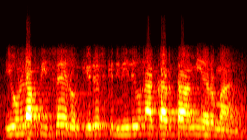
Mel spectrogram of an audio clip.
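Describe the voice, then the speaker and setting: A man preaching voices a calm, devout brother who quietly takes the blame for a crime. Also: high-pitched, very fast, roomy sound, dull audio, a little hiss or hum, pitched below the performer's own voice, lightly acted. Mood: quiet pleading. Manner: quiet, soft, solemn.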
